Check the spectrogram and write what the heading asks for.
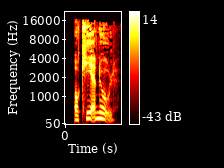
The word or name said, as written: orkernål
